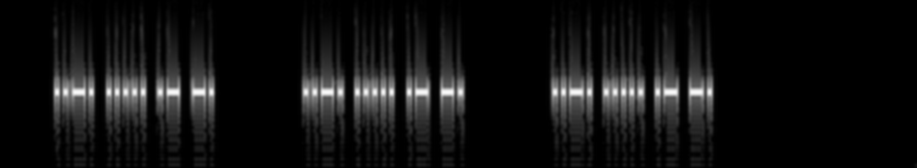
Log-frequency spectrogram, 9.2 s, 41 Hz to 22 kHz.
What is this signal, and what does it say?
Morse code, heard as a keyed tone, about 28 wpm, 700 Hz. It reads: F5AN F5AN F5AN
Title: DXCC-100 Call Signs - 4 Characters - Repeated 3x - 28wpm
